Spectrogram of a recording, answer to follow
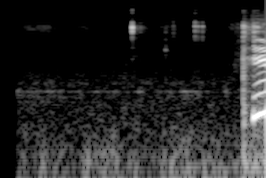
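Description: Near silence broken by one sharp click about halfway through and a few softer clicks after it, then a woman's voice says "Hey" at the very end.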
